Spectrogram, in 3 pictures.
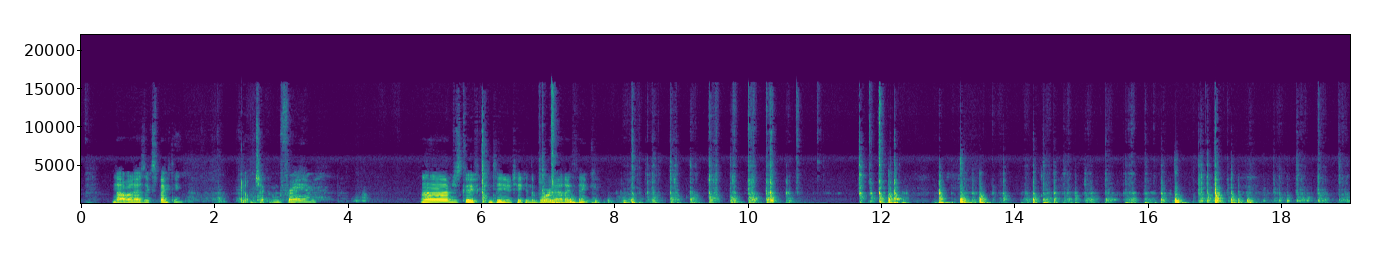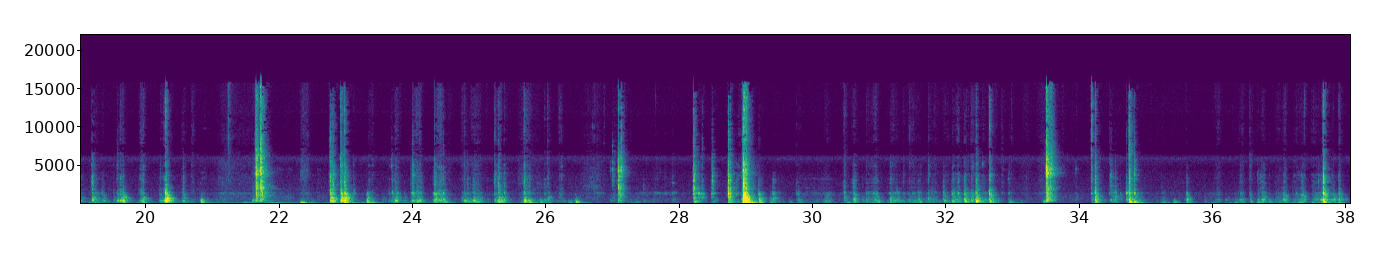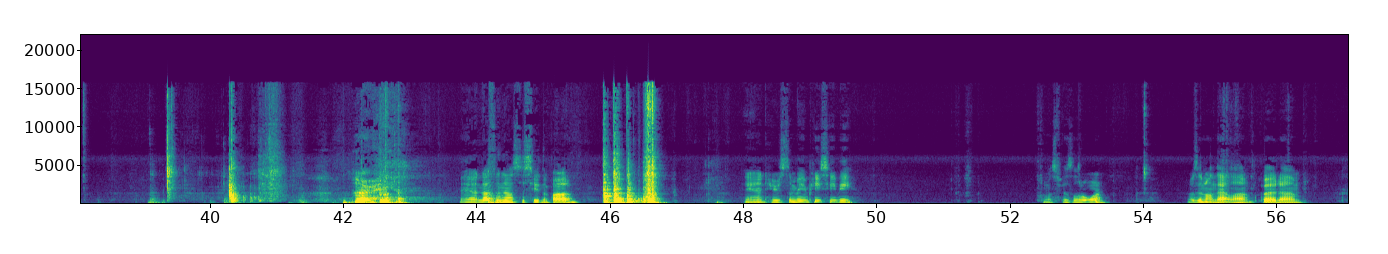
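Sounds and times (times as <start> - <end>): clicks and knocks of handling: 6.0 - 21.0, 21.6 - 38.3.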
